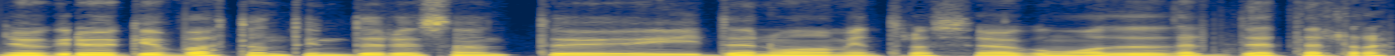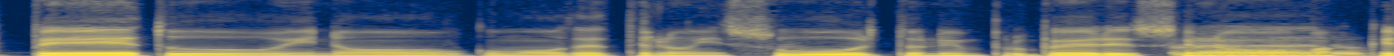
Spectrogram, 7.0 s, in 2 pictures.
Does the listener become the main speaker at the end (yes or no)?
no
